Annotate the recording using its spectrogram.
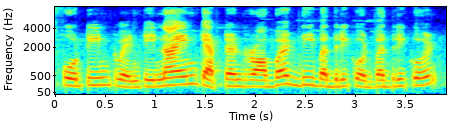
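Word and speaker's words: Baudricourt: Badricourt is again a French pronunciation.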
